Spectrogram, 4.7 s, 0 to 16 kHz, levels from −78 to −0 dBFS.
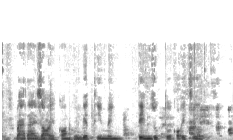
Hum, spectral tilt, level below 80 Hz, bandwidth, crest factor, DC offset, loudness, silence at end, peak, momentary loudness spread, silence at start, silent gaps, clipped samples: none; -5.5 dB/octave; -56 dBFS; 11.5 kHz; 20 dB; under 0.1%; -24 LUFS; 0 s; -4 dBFS; 9 LU; 0.05 s; none; under 0.1%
